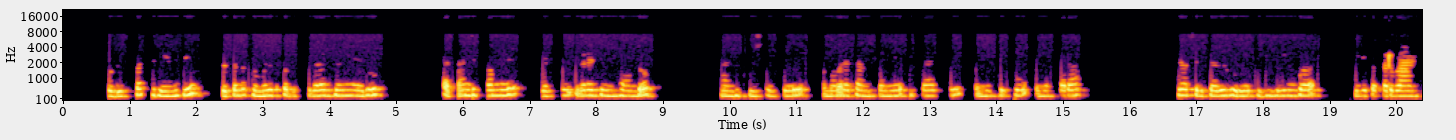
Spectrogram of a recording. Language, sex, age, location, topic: Kinyarwanda, female, 18-24, Huye, health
